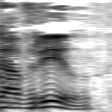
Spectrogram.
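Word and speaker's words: Γαβριήλ: It's the Greek pronunciation of Gabriel. How's that? Gavril. Right?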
